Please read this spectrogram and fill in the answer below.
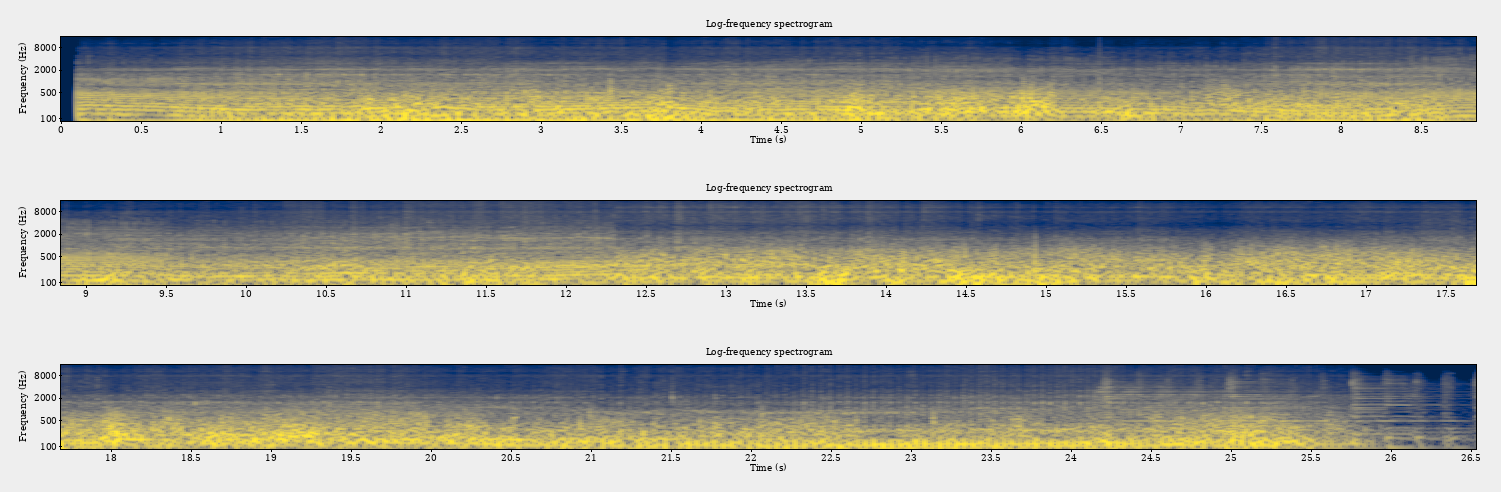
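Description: Motorcycle engine running steadily under a rough low rumble while riding along an unpaved mountain road. The sound drops away just before the end.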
